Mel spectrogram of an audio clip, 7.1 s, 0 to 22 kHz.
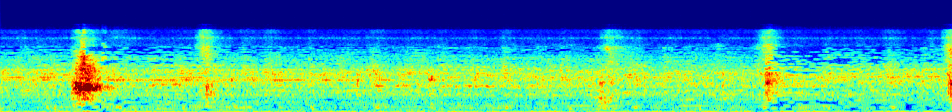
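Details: A Lhasa Apso gives a few short, sharp barks spaced a second or more apart while cheering at the 2011 Puppy Bowl on television, its sound in the background.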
